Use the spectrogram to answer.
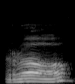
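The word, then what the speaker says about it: ρ: Then we have ro, which is like an English R, sorry, but it's trilled like Spanish r.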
